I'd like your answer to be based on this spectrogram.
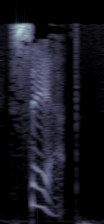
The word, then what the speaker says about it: SAAP: SAAP, spelled S-A-A-P, pronounced SAAP, which means delicious in Laotian.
